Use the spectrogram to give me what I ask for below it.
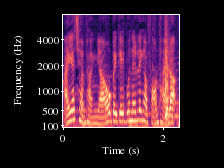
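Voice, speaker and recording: Actress as cheeky young woman, Hong Kong Cantonese, mid-pitched, bossy and blunt, playful radio drama dialogue, faint music behind. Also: fast talker, natural voice. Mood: breezy. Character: bossy, cheeky, teasing young female flatmate.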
